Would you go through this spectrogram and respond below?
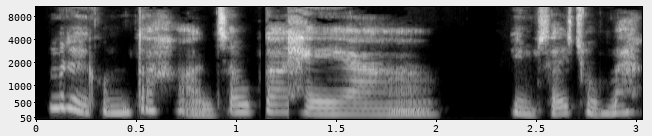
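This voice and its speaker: Husky, fussy Hong Kong Cantonese woman actor. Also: on the low side, lively intonation, a little fast, dark tone, no echo, clean studio sound, exaggerated voice. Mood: mock indignant. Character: fussy, nagging woman best friend, mock-indignant. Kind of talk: radio drama acting, phone conversation.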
